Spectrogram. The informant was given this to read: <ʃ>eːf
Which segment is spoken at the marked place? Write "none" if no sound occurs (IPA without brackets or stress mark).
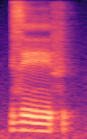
z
